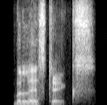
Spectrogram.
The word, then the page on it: ballistics: British English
